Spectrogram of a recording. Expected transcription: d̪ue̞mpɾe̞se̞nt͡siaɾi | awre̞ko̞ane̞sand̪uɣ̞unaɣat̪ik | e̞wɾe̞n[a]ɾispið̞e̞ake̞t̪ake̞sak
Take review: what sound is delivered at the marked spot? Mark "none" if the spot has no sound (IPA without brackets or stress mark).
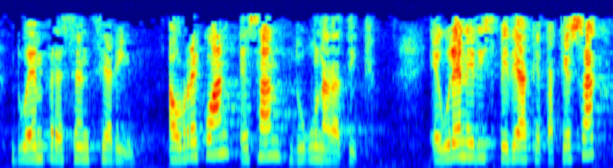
e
